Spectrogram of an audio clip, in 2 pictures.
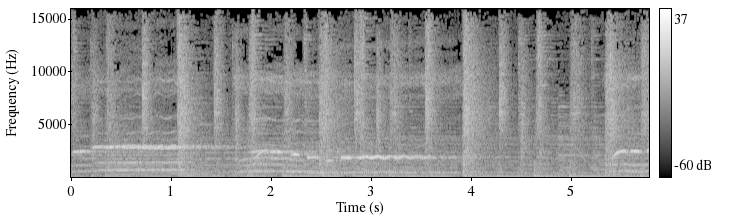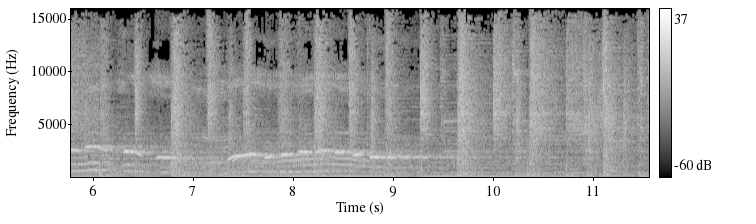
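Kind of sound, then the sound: whistling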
